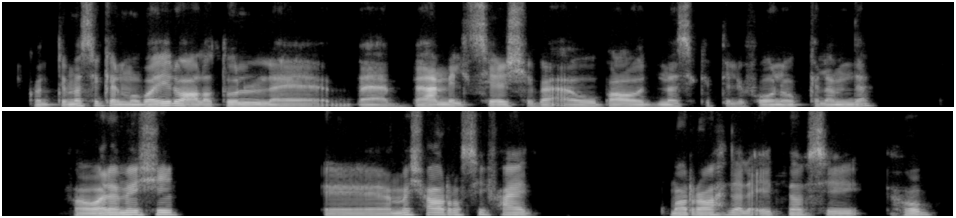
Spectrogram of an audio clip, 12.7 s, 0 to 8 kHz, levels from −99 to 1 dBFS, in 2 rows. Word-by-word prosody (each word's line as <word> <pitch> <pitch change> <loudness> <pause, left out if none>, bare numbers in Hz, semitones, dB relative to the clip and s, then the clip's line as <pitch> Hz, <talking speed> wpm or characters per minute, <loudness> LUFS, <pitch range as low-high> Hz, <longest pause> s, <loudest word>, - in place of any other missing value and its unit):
كنت 100 +1 -6
ماسك 125 +2 +1
الموبايل 115 +7 +4
وعلى 95 -6 +4
طول 120 -4 +1
آآ 90 -1 -2
ب 95 0 -3
باعمل 105 -1 +5
search 110 -1 +1
بقى 105 0 -2
وباقعد 100 -1 0
ماسك 105 0 -3
التليفون 100 +5 -4
والكلام 100 +1 -3
ده. 130 +4 -5 1.0
فوأنا 110 +8 +5
ماشي 145 +1 +3 1.0
آآ، 105 +1 -3
ماشي 140 +4 -1
على 145 - +6
الرصيف 140 +1 -3
عادي، 135 -5 +2 0.9
مرّة 130 +1 +2
واحدة 130 -1 0
لقيت 120 +2 -4
نفسي 120 -2 -2 0.2
هُوب 125 +3 -2
110 Hz, 130 wpm, -30 LUFS, 100-130 Hz, 1.0 s, على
